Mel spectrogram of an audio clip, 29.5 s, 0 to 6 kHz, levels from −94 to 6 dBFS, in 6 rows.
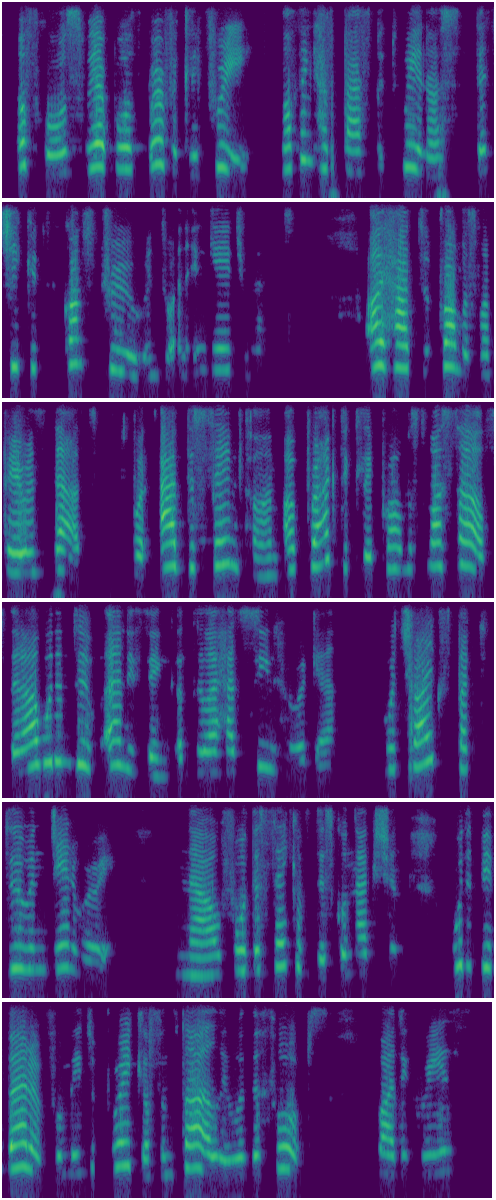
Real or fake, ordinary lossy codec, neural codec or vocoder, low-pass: real; Opus, 16 kbps; none; 5.4 kHz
